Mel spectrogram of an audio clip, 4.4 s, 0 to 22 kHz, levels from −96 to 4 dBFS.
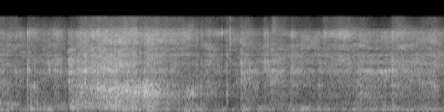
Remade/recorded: remade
